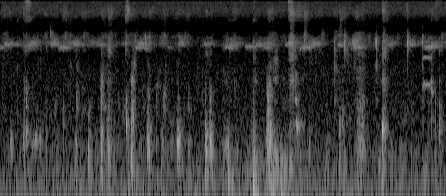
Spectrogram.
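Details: A Miniature Schnauzer puppy suckles from its mother for the first time, giving soft, brief squeaks and whimpers among quiet snuffling and suckling noises.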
